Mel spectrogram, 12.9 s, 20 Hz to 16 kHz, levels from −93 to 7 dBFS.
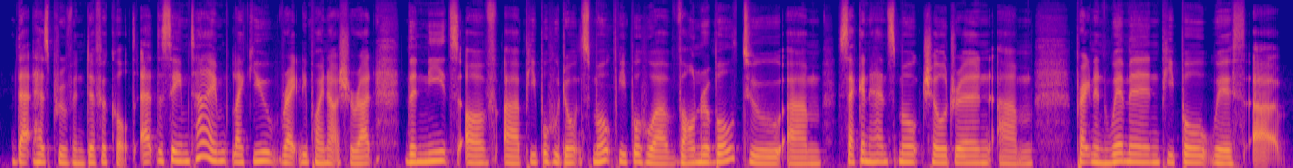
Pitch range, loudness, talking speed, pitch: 150-175 Hz, -23 LUFS, 170 wpm, 160 Hz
